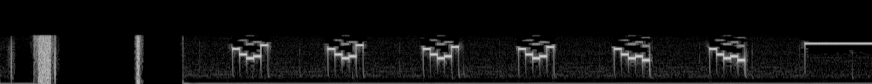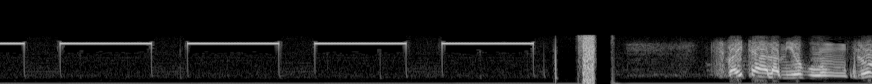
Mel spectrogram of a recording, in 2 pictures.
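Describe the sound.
Fire brigade alerting tones over the radio for a triggered home smoke detector: six quick warbling chirps, then a run of steady high beeps, ending in a harsh burst of buzzy, data-like noise.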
